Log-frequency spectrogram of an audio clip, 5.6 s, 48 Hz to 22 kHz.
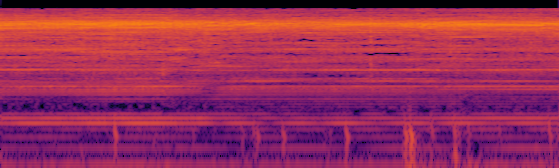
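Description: Hitachi 1.5-ton R22 air-conditioner compressor running steadily on test, a constant electric hum with a high hiss, drawing about 3.5 amps, which the owner takes as a sign that it is working normally. A few soft low knocks come about four seconds in.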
